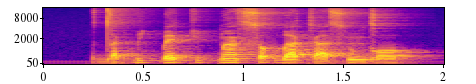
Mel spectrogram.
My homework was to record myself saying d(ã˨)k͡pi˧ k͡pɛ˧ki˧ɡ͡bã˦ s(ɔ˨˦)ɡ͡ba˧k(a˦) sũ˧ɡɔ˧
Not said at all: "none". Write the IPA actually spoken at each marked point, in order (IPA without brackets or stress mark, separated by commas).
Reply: a˨, ɔ˦, a˨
